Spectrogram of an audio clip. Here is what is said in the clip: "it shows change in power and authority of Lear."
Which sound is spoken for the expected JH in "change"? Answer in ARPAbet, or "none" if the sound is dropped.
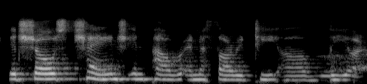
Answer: JH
